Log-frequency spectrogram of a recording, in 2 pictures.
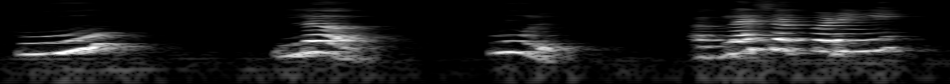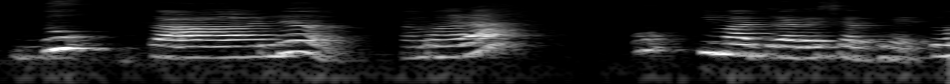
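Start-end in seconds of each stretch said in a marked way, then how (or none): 0.1-1.6 फूल stretched slowly, long ऊ held; long drawn-out vowel. Shown as a demonstration. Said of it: "long sound". 4.9-6.2 drawn out slowly, syllable by syllable; slow sounding out. Shown as a demonstration. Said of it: "teacher sounds out word".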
